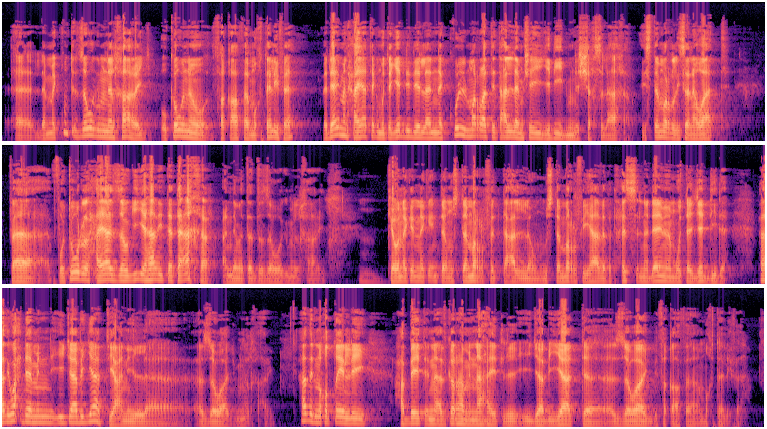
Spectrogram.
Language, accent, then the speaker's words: Arabic; Oman; احنا كعمانيين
